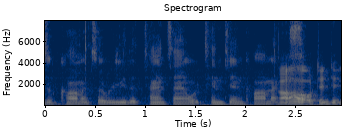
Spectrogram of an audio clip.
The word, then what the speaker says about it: Tintin: I call it Tintin because in Canada, of course, we speak French partly, and it's a French comic, so a Belgian comic or something. So I tend to gravitate towards the French pronunciations.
